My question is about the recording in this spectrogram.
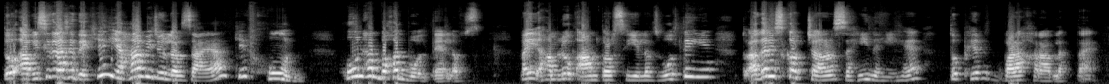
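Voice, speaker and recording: Woman teacher, patient, spells letters out slowly, fairly high voice, mic far off in a classroom. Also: very animated, a bit bright. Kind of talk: language lesson with a story.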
